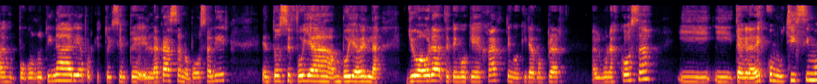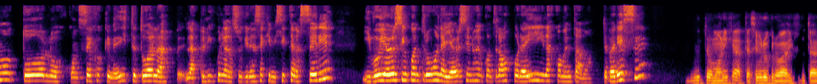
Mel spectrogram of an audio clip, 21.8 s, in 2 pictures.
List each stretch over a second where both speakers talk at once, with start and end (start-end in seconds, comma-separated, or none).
none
